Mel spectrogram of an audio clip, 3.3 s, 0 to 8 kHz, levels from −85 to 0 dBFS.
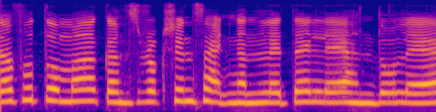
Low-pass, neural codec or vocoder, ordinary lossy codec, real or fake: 7.2 kHz; none; none; real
